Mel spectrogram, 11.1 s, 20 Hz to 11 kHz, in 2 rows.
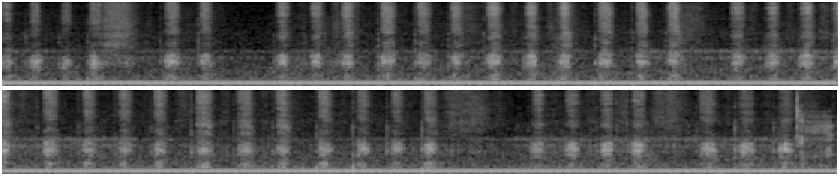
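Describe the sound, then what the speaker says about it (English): Pencil strokes drawing cross-hatched parallel lines for shading, a steady run of short, crisp scratching strokes grouped in quick bursts of three or four, close and clear over a constant low hum. "Drawing 3 or 4 parallel lines at a time."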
